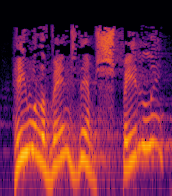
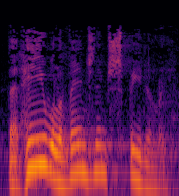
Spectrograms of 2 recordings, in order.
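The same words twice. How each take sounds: First: Rising, disbelieving echo of the promise; incredulous question. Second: Low, soft, solemn promise; hushed verse reading. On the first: Acted. Worshipper doubting God will avenge speedily, incredulous. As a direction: question it, voice climbing on the last word. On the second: A narrator's reading. Preacher reading Jesus' promise to the congregation, low and soft. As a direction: read it quietly, falling at the end. Verse read, then questioned.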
